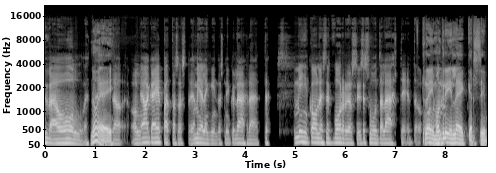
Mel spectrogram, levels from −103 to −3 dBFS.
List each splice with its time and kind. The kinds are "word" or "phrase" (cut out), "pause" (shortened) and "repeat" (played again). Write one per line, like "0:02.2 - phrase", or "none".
0:01.9 - word
0:03.0 - phrase
0:05.0 - word
0:06.3 - word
